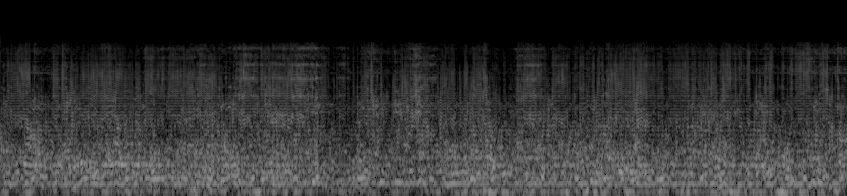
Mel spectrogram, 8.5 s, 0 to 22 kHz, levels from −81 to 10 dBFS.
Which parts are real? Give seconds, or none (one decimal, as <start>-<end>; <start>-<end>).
none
